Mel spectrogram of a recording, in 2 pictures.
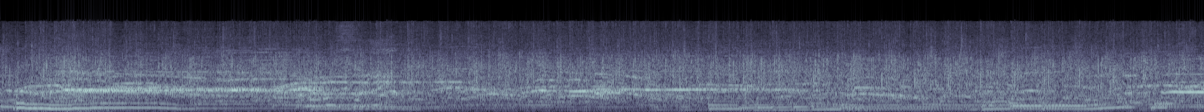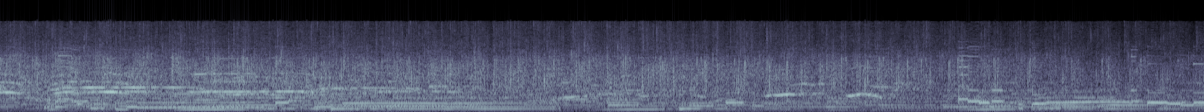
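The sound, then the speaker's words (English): A church audience claps and shouts praise, with loud, sustained clapping and raised voices over steady tones that continue for about twenty-four seconds. “Let out an explosive praise. Will you do it? Clap your hands and shout.”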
